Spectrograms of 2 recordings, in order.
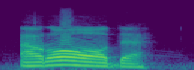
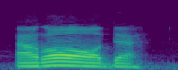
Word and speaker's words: اراده: به عنوان مثال به تلفظ این کلمه توجه بفرمایید: اراده اراده. عنایت دارید که اینجا را مفتوحه صدای کشیده آ بعد از او قرار گرفته. صدای کشیده آ رو ما پرهج و درشت تلفظ کردیم. چرا؟ به تبعیت و پیروی رای مفتوح که تفخیم می شود.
